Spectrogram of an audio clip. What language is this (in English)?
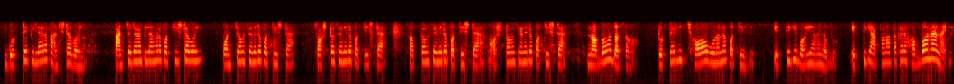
Odia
